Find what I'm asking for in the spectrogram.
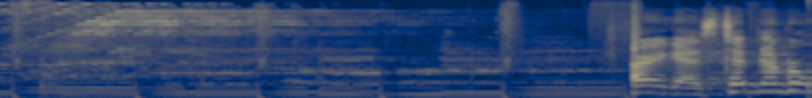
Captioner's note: transition sound; gentle music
